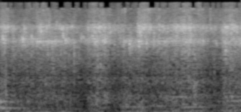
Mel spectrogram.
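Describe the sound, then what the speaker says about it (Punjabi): Cumin seeds sizzle in hot mustard oil for a bitter gourd sabzi, giving a steady, crackling fry. The hiss is close and loud throughout, with no talk. "ਇੱਕ ਚਮਚਾ ਵੱਡਾ ਚਮਚਾ ਮੈਂ ਤੇਲ ਦਾ ਸਰੋਂ ਤੇਲ ਦਾ ਪਾ ਲਿਆ ਸੀ ਤੇ ਜੀਰਾ ਤੜਕੇਗਾ"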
